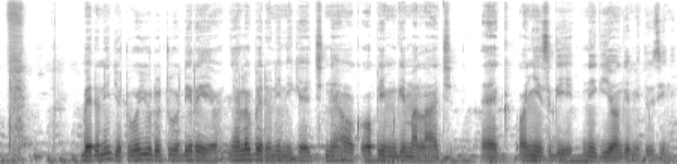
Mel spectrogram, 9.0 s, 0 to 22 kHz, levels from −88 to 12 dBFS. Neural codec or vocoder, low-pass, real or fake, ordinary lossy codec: none; none; real; none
